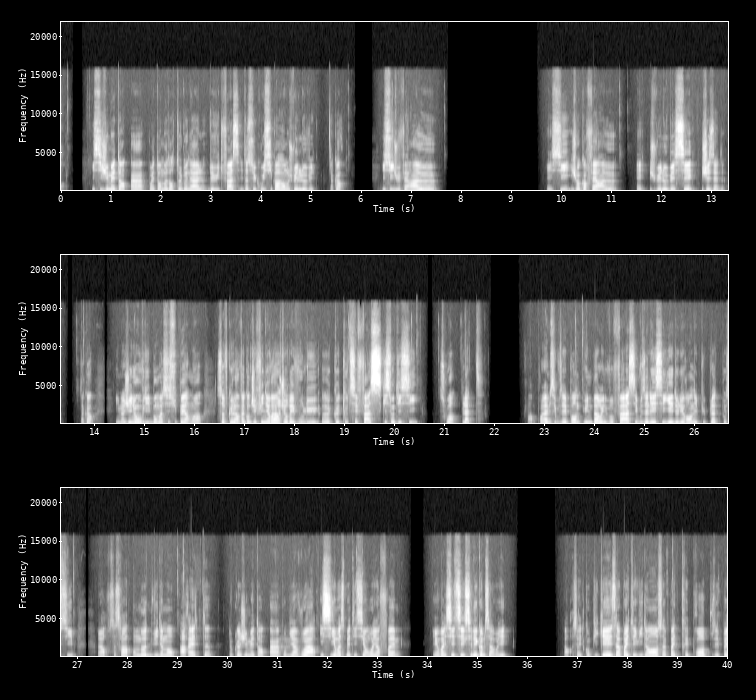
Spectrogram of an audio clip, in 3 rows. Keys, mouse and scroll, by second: 0.1 click, 2.4-5.8 shift+middle drag, 4.3 g, 5.8 click, 6.8 e, 7.8 click, 8.6-11.3 middle drag, 10.3 e, 11.3 click, 12.1 g, 13.7 click, 14.1-14.8 scroll down 2, 14.8-16.0 middle drag, 16.2-19.0 middle drag, 19.0 click, 20.3 shift+click, 20.9 shift+click, 21.3 shift+click, 21.8-23.6 middle drag, 23.0-23.6 scroll up 2, 23.6 click, 26.6 g, 26.9 click, 26.9 click, 28.0 2, 29.0 click, 30.6 KP_1, 31.8 z, 34.6 g, 38.9 click, 39.3-40.0 middle drag.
